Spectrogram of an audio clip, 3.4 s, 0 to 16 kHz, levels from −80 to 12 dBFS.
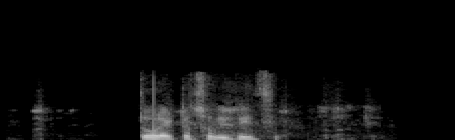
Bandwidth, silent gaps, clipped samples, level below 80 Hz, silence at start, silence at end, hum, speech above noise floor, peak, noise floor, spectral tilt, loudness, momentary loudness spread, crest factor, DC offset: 8.2 kHz; none; under 0.1%; -52 dBFS; 0.25 s; 1.35 s; none; 57 dB; -2 dBFS; -73 dBFS; -6 dB/octave; -17 LUFS; 26 LU; 20 dB; under 0.1%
